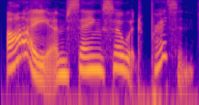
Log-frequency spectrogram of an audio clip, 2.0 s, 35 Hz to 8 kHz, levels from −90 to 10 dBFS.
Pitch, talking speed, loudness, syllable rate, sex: 245 Hz, 180 wpm, -18 LUFS, 3.8 syllables/s, female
